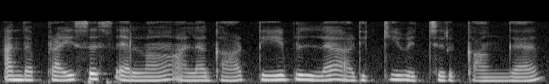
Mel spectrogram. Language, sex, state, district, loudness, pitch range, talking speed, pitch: Tamil, female, Tamil Nadu, Nilgiris, -17 LUFS, 180-210 Hz, 75 wpm, 200 Hz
